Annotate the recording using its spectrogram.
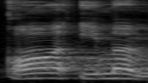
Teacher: قائمم، یہاں پر تنوین کے بعد با ہے تو تنوین کو میم سے بدل کر غنہ اخفا کے ساتھ پڑھیں گے، اس کو اقلاب کہتے ہیں۔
